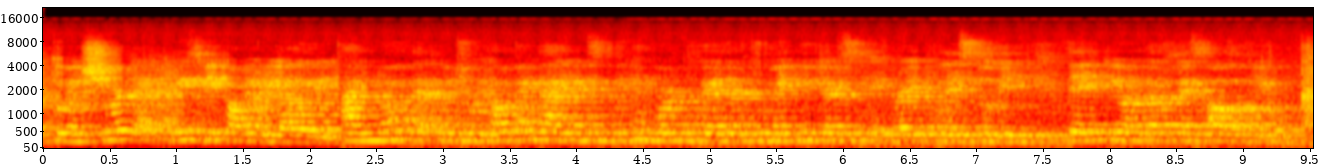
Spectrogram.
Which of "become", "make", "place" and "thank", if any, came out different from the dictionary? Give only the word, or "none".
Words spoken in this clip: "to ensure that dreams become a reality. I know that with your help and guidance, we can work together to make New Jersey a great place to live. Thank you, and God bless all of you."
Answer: thank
